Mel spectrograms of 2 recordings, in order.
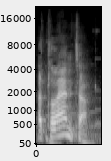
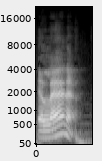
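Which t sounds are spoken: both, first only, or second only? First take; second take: both; second only. First: Both t sounds are pronounced. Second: The first t sound is dropped. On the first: "Some people pronounce this city like Atlanta. So in that case you have T, L, N, T" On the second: "those people will not even translate number one here because they don't pronounce it"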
